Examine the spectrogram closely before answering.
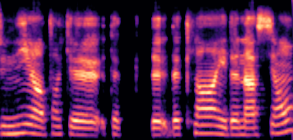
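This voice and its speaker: The speech comes at a very slow pace with fairly even intonation, dry and close with no echo, over a quiet background. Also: woman. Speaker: singer-songwriter. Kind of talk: casual interview.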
